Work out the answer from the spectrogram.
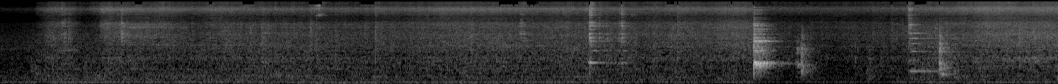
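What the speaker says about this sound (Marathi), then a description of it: "ही सगळं आपण हलवून घ्यायचं. सगळा मसाला सगळा मिरची बरोबर सगळा मिसळला गेला पाहिजे." Chopped capsicum frying with spices in a pan, a continuous soft sizzle broken by occasional sharp clinks and scrapes of a spoon as it is stirred, with no talking.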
